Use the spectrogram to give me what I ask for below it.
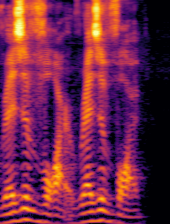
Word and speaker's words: reservoir: 它那个是水库，叫 reservoir，reservoir，R E S E R V O I R。我们特别要提醒大家是 O I，你只要在英文单词里面看到 O I，很难念哦，不是什么 oi。哎，不是，我不是叫你什么，哎哎哎，no，不是 oi，那个 o i 都会叫哇哇哇，w a 哇的发音，所以水库这个字叫 reservoir，reservoir。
